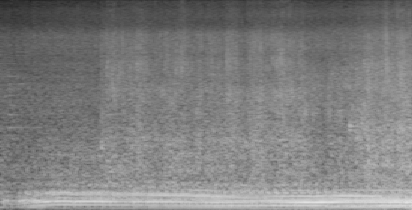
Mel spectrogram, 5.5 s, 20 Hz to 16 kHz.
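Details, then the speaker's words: 1991 Nissan Skyline GTR R32, exhaust dented in an accident and partly cut away, muffler missing: loud, raw, droning engine note at startup and under way, swelling as it pulls, far louder than a muffled exhaust. "the accident, it dented the exhaust, so part of it had to be cut away. So I'll let you guys hear it on startup."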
